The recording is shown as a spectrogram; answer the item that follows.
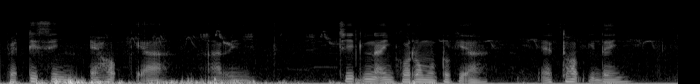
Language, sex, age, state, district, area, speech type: Santali, male, 18-30, Jharkhand, Pakur, rural, spontaneous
